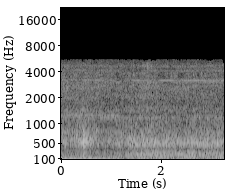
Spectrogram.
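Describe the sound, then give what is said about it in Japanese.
Steady interior noise of a moving JR West train bound for its terminus at Echigo-Yuzawa: a deep continuous rumble with a broad airy hiss on top, unchanging throughout and with no voices. “この列車では終点の越後湯沢までワゴンによる車内販売の営業をしております。”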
